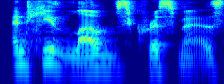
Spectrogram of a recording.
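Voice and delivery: ordinary talk, nothing marked

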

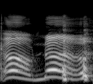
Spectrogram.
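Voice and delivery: high, dismayed mock of Larry; Larry's oh no. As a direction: pull away with a high oh no. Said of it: "Just the way he said it".

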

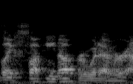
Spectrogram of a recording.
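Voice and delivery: normal talking voice

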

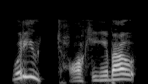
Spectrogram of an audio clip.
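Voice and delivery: growled. A narrator's reading. Thalia confronts the Manticore about her supposed victory, growling. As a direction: challenge him with a touch of anger. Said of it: "Thalia growled".

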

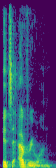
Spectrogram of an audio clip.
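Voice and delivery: soft, falling "everyone"; quiet restatement. Real, not acted. Preacher assuring the congregation it covers all, quiet "everyone". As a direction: drop "everyone" down softly, as settled fact.

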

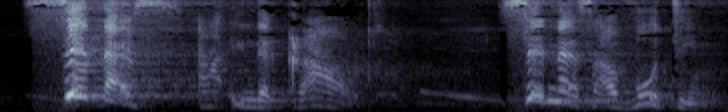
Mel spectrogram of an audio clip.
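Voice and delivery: loud, slow stress on Sinners; emphatic preaching. Real, not acted. Preacher warning the congregation, loud and slow on Sinners. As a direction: lean hard on Sinners.

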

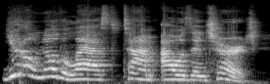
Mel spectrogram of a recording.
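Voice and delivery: loud, high angry snap; snapping. A narrator's reading. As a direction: snap back defensively. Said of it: "Camille snaps".

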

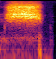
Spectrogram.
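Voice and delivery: sharp hushing hiss; angry shush. A narrator's reading. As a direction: cut your wife off with a shush. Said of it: "glanced at his wife angrily".

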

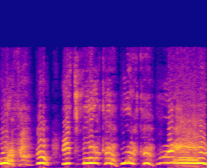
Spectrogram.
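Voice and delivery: very high, panicked squeal; terrified goblin shouting. Acted. Poog warns the others about Vorka, terrified shrieking. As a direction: shriek a warning in a tiny panicked voice. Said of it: "He looks absolutely terrified".

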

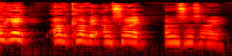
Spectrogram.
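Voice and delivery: high, small pleading voice; contrite apology. Acted. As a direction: apologize like a scolded child. Apologizes after being scolded.

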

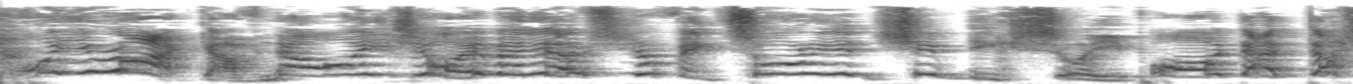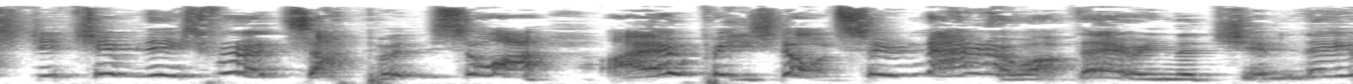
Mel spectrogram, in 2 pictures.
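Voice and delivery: put-on very high cockney chimney sweep child; squeaky Victorian urchin in cockney; old London cockney. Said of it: "voice of a child ... Victorian chimney sweeper".

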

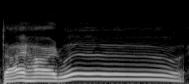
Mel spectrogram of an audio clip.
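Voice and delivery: high-pitched mock yell, no real volume; retold yell. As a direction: imitate a passing fan's whoop, held back. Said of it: "yells out".

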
